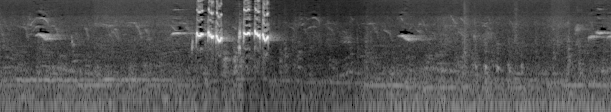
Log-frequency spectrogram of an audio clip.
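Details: Sooty-headed bulbul song meant to spur wild birds to sing: two quick bursts of tumbling whistled notes close together, then soft distant whistles against a steady low murmur.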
